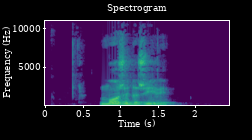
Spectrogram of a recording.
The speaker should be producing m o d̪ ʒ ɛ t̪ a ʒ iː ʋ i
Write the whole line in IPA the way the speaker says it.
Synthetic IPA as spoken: m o ʒ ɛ d̪ a ʒ iː ʋ i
